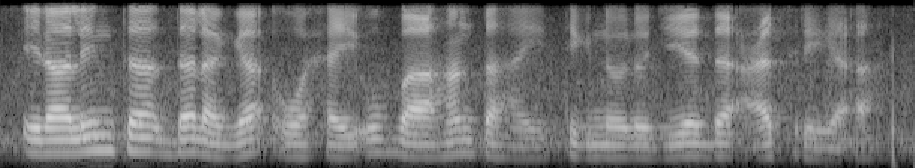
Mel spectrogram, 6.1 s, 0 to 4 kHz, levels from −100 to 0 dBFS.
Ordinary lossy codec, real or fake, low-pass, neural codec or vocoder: none; real; 3.6 kHz; none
